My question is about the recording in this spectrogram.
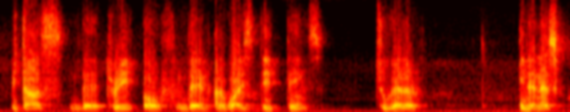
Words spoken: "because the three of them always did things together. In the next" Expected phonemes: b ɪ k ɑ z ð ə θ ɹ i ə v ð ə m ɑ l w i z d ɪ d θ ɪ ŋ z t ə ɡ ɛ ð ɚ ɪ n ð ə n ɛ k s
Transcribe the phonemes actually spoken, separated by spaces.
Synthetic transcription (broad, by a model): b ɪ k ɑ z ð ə t ɹ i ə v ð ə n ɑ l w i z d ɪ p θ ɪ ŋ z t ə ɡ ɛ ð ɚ ɪ n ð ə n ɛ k s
